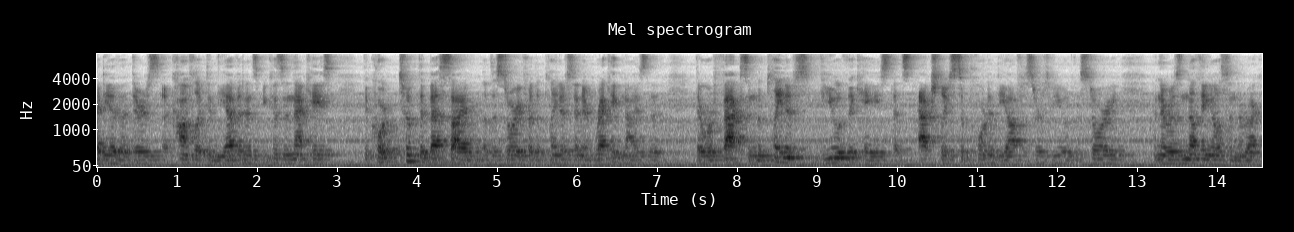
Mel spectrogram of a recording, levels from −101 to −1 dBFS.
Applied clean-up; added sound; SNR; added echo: none; Engine; 12 dB; reverberation time 0.6 s.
